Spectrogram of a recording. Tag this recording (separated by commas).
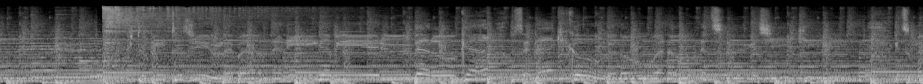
Music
